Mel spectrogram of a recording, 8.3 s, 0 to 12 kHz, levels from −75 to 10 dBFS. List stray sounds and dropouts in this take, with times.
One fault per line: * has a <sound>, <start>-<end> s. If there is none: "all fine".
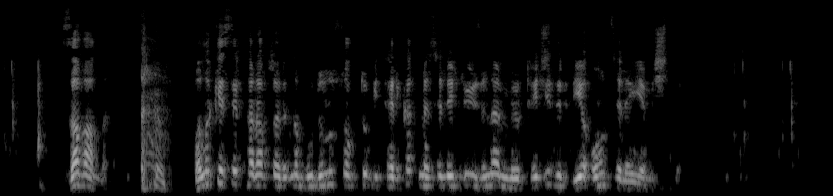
* has a cough, 1.4-1.7 s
